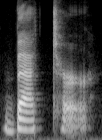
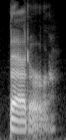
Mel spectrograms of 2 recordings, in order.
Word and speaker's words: better: in spoken American English the word better is normally pronounced with a fast D sound not better but better the transition between a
